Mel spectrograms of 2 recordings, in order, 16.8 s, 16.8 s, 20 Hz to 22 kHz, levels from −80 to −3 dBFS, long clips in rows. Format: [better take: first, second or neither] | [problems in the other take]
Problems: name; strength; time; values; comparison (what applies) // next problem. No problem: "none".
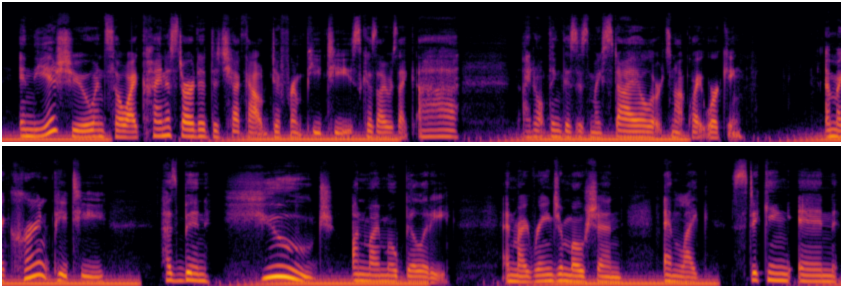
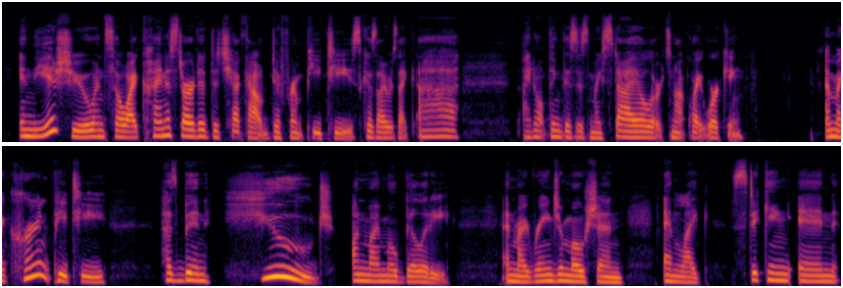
second | low rumble; noticeable; throughout; 20 dB below the speech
